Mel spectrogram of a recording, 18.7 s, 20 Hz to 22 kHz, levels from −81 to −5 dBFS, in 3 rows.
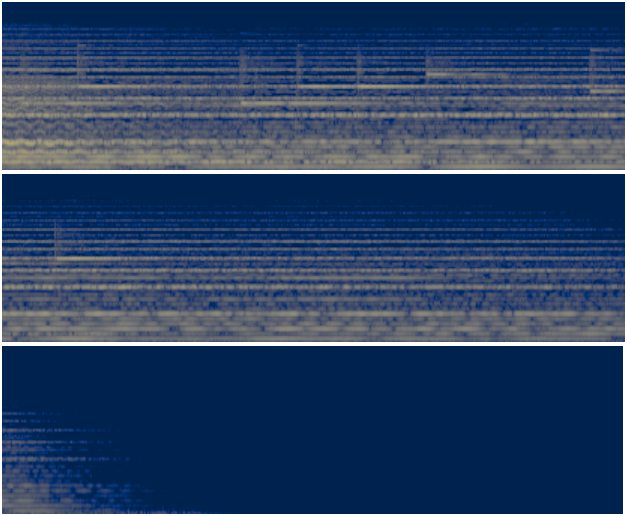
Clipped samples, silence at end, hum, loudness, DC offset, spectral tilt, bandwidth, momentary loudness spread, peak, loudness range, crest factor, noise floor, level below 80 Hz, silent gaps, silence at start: under 0.1%; 5.5 s; none; -31 LUFS; under 0.1%; -3.5 dB/octave; 13 kHz; 10 LU; -16 dBFS; 12 LU; 18 dB; under -90 dBFS; -62 dBFS; none; 0 s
